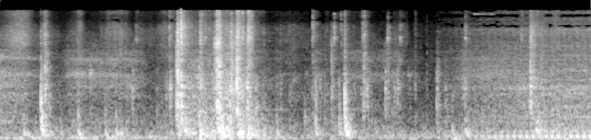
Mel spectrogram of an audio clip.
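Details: Chinese scooter, in cold weather, got running after a struggle and starting fluid: kicks and clatter, then it catches at about three and a half seconds and settles into a steady, quick putter. Hard starting.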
